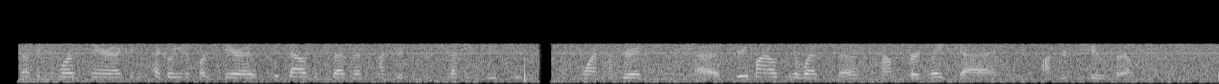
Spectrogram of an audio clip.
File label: 122 925MHz, scanner radio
